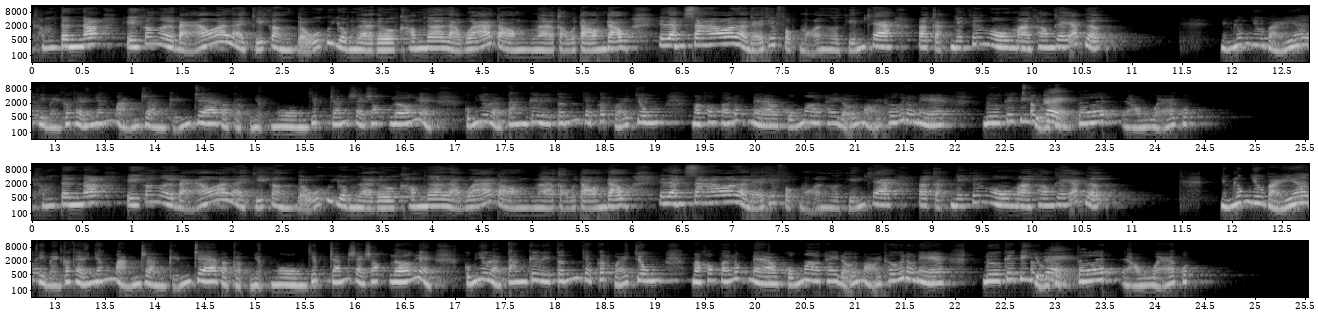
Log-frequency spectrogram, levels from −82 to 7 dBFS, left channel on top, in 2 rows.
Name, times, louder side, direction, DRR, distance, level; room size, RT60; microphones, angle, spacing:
voice 1, 0.0-10.7 22.9-23.2, left 4 dB, 70° left, 6 dB, 0.6 m, -23 dB
voice 2, 11.5-23.0 23.2-24.3, right 2 dB, 55° right, 4 dB, 0.7 m, -25 dB
11.0 x 5.7 x 7.7 m, 0.82 s
head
